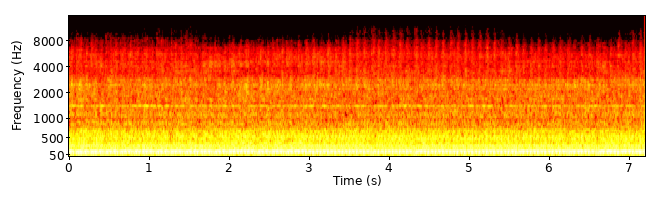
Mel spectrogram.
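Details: 1957 Dodge Texan, sat dormant since July 2023, first start: low, lumpy rough idle with uneven beat about 170 per minute; carburetor squirting from only one jet, suspected huge vacuum leak from body loose on carburetor base.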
